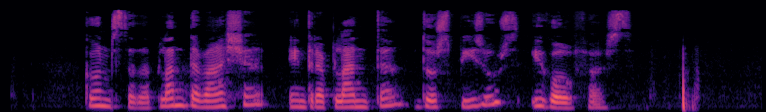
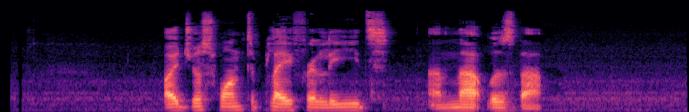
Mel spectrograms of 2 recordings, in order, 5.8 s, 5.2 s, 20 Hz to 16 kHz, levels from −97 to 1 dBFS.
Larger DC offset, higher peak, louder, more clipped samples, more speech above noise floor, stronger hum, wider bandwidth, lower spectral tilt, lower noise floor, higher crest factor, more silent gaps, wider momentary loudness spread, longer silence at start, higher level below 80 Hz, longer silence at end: neither; second, -18 dBFS vs -2 dBFS; second, -41 LUFS vs -23 LUFS; neither; second, 32 dB vs 37 dB; neither; about the same, 11.5 kHz vs 11 kHz; about the same, -3.5 dB/octave vs -4.5 dB/octave; first, -73 dBFS vs -59 dBFS; about the same, 24 dB vs 22 dB; neither; second, 8 LU vs 12 LU; second, 0.65 s vs 1.25 s; second, -86 dBFS vs -60 dBFS; second, 0.5 s vs 1.1 s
